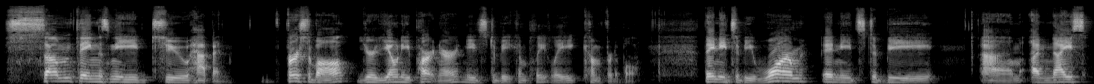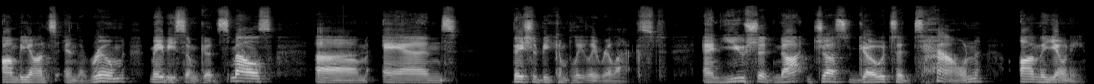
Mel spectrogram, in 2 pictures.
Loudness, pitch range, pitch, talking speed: -19 LUFS, 100-125 Hz, 110 Hz, 150 wpm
